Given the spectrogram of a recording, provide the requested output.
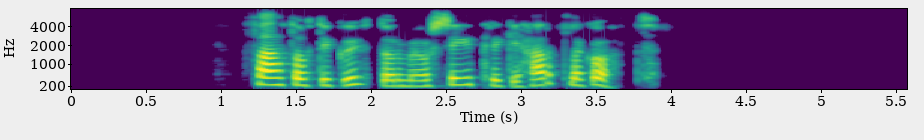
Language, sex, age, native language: Icelandic, female, 30-39, Icelandic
